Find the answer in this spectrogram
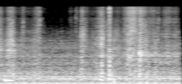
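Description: Faint rubbing and rustling of a diamond painting canvas being slid and turned on a desk, with a few light ticks from handling.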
